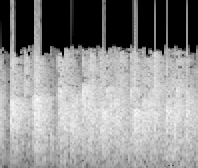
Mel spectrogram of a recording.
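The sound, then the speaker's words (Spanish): Audience applause for a government official introduced at a public event, heard as a dense burst of clapping lasting about two seconds. “Doctor Over, Fernando Medina Molar, aplauso para él.”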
